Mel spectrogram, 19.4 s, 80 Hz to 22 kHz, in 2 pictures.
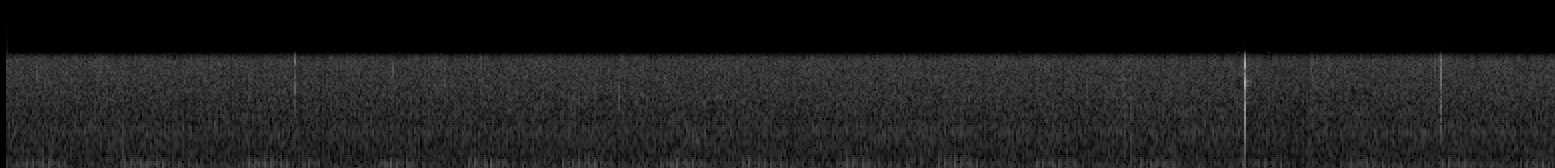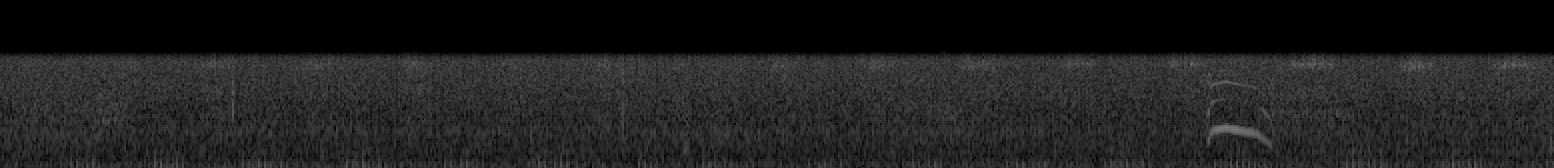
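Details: Mother cat that has just given birth to four kittens, born April 22, 2010 around 10am CET, purring: a low, steady rumbling purr in rhythmic pulses, with a brief faint high mew near the end.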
